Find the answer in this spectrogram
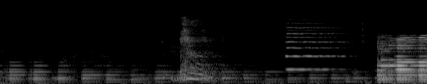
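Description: Quiet held tones from the band's amplified instruments between songs. A brief voice sound rises and falls about halfway, a higher tone sounds for under a second near the end, and the instruments come in loud just before the end.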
